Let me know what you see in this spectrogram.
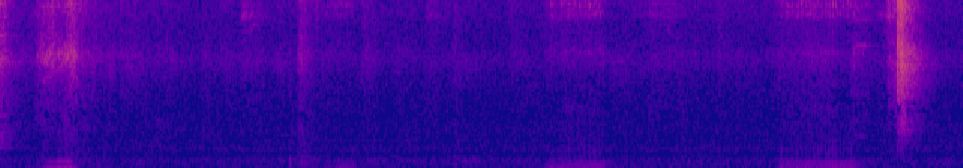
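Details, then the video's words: Sleeping dog giving a few low, buzzy snores spaced irregularly through a quiet room, with faint ticks and a short sharp click near the end. "My dog snoring"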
